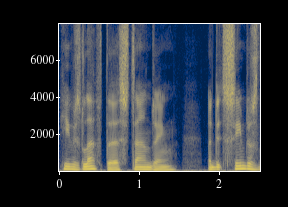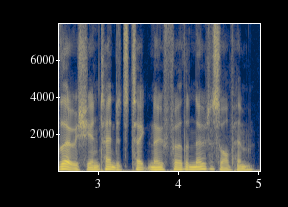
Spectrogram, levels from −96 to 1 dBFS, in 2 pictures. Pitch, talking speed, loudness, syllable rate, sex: 110 Hz, 225 wpm, -18 LUFS, 5.9 syllables/s, male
